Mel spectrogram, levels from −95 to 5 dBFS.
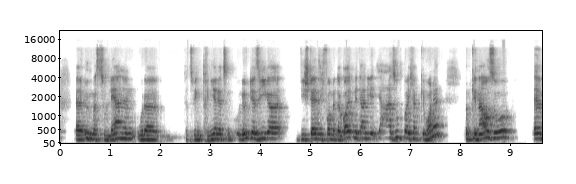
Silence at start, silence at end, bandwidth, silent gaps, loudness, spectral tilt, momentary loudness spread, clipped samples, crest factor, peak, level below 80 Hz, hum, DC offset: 0.3 s; 0 s; 12.5 kHz; 9.30-9.42 s; -20 LUFS; -6.5 dB/octave; 9 LU; under 0.1%; 14 dB; -6 dBFS; -60 dBFS; none; under 0.1%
